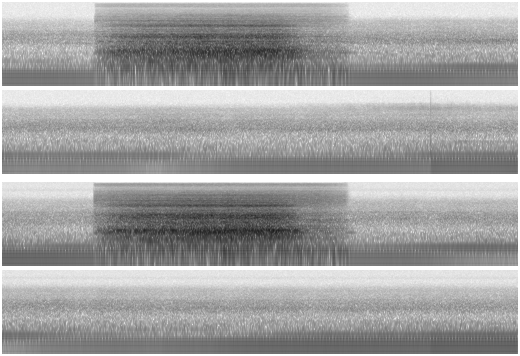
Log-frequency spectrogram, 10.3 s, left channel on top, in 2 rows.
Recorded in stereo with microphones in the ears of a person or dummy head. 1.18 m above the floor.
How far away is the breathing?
About 0.6 m.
